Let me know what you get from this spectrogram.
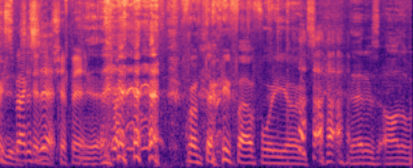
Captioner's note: laughs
